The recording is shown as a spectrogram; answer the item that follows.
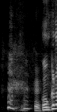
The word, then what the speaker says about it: कोंकणा: हमारे पर मुझे लगता है कोंकणा, आपको जब अलग अलग स्टेट के लोग मिलते हैं तो वो आपका नाम सही से प्रोनाउंस करते हैं. और आई एम श्योर अगर आपको कोई पंजाबी मिले वो हमेशा कंकना बोलेगा.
